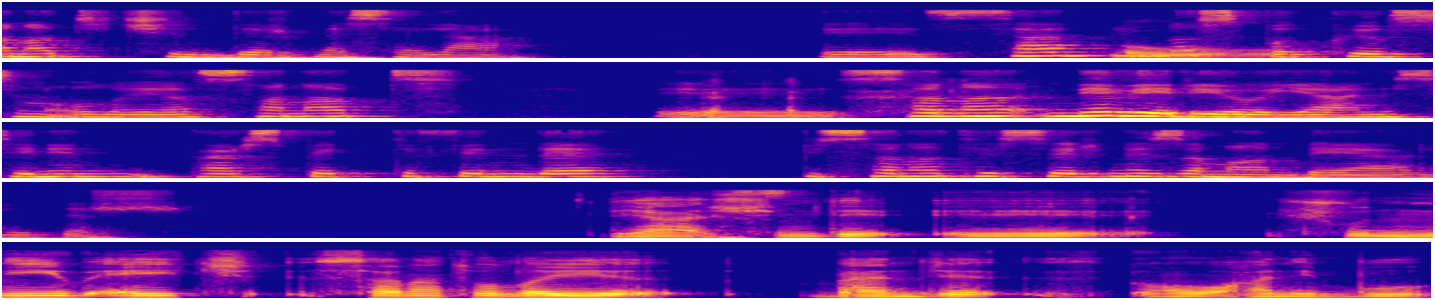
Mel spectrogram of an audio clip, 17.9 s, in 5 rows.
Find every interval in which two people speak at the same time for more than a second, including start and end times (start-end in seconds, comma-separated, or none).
none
